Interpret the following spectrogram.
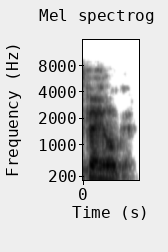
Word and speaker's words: Cuyahoga: the the park Cuyahoga it is Cuyahoga Cuyahoga Valley yeah um yeah and that's uh that's a um Seneca word um from this region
